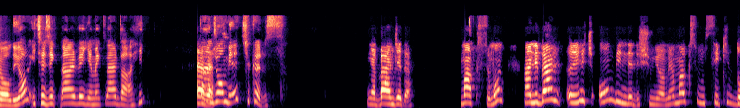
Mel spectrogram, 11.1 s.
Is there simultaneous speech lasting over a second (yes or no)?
no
